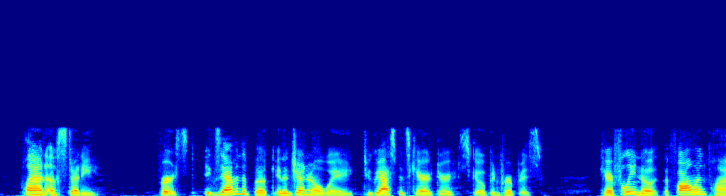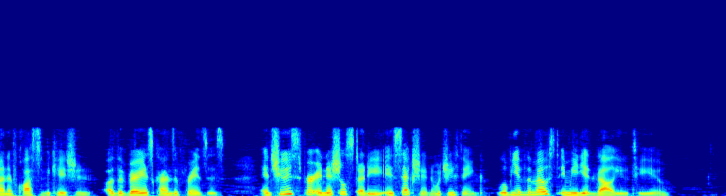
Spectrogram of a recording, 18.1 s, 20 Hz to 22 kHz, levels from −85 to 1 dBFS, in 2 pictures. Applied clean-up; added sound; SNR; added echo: none; none; none; none.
